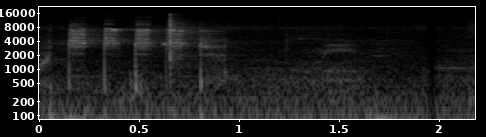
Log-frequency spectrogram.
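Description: Faint whispering from a person's mouth: a quick run of soft clicks and hisses in the first second, then one short faint sound near the end.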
